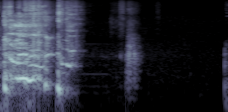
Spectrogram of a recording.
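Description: A person coughs once, a short, harsh clearing of the throat lasting under a second.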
